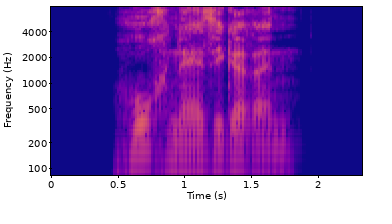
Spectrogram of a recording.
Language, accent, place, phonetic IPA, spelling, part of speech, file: German, Germany, Berlin, [ˈhoːxˌnɛːzɪɡəʁən], hochnäsigeren, adjective, De-hochnäsigeren.ogg
- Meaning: inflection of hochnäsig: 1. strong genitive masculine/neuter singular comparative degree 2. weak/mixed genitive/dative all-gender singular comparative degree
